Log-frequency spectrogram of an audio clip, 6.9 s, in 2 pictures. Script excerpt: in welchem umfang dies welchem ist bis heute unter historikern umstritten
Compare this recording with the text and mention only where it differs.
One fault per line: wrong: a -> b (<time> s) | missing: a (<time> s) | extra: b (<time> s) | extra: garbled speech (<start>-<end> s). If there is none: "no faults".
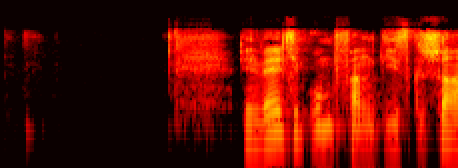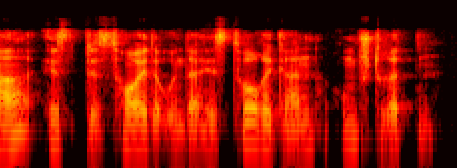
wrong: welchem -> geschah (3.1 s)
